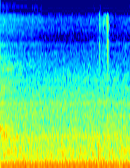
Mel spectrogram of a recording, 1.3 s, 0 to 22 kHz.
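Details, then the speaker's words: 2003 Nissan Almera N16 1.5 petrol manual, idling with steering at full lock after the alternator and power-steering belts were replaced and tensioned: a low, even engine hum with no screech or chirp; belts now quiet. "you can see it's not there's no screeching or nothing now that's perfect nice and quiet"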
